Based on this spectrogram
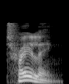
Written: trailing

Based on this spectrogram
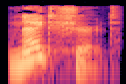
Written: nightshirt

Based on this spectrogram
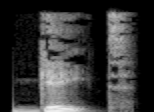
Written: gait

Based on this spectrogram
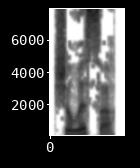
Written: shalissa

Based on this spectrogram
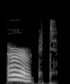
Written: irked

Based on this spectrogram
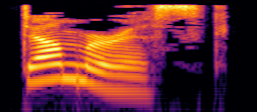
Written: Dumaresq

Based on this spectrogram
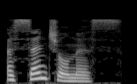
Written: essentialness

